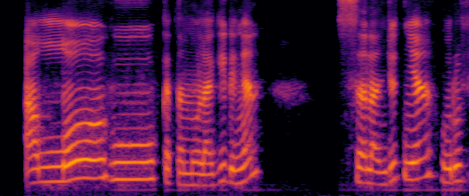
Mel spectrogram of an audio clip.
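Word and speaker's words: الله: Nah, dia di situ masih tipis bismillah bukan bismillahi. Nah, ya. Tapi ketika setelah ee ketika huruf H ya Allah kan akhirannya huruf ha ya. Ketika harakatnya adalah fathah ya, maka dia dibaca tebal.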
